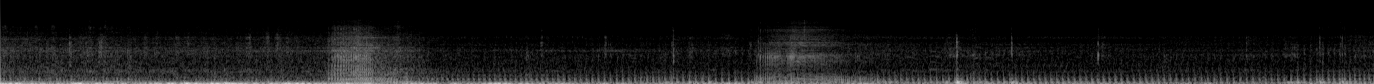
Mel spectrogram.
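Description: A dirt bike engine roars and revs close by.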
